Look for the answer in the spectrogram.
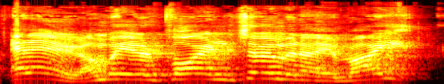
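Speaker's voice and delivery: high, broad mock Australian accent; botched British, sounding Australian. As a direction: aim for British and land in Australian. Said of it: "why does that sound so Australian?".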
